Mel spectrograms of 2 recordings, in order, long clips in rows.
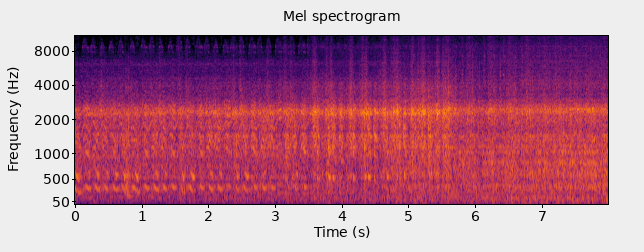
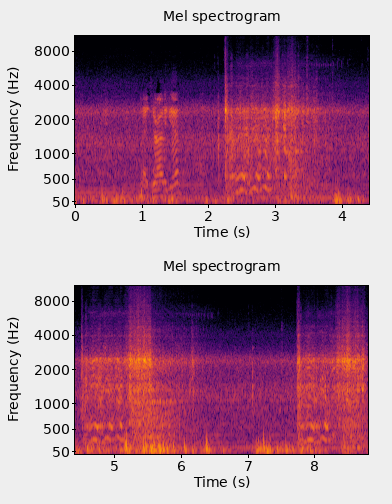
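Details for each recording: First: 1941 Chevy six-cylinder on its original radiator with a new belt, running on half a carburetor with fuel poured in and roughly 40-year-old oil: fast, steady, even idle, apparently firing on all six cylinders; sounds healthy. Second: 1941 Chevy, start attempts with fuel poured in and the choke held: it catches for a second or two then dies each time, firing only on poured-in fuel, starved.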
